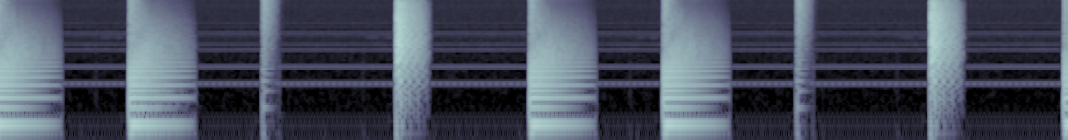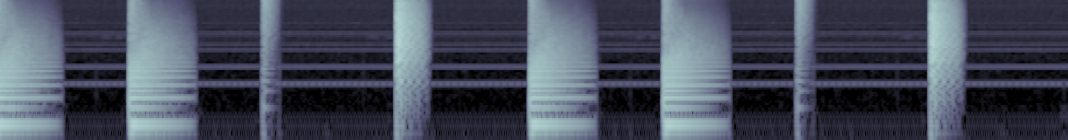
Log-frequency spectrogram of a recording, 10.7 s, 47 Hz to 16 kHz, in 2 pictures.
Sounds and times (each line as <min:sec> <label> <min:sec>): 0:02.0 drums 0:04.1
0:04.7 drums 0:06.8
0:07.4 drums 0:09.0
0:10.0 drums 0:10.2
